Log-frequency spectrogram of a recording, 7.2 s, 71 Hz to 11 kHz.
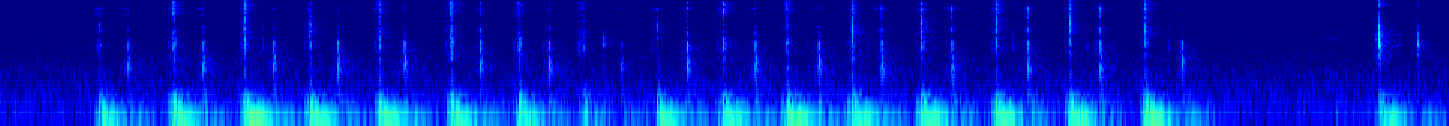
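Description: A single hand slowly types with its fingertips on a black Keychron K3 Pro low-profile mechanical keyboard with plastic keycaps and Gateron Red low-profile switches. Each keystroke gives a short clack with a deep thump underneath and a bright click on top, coming in an uneven, unhurried rhythm. A brief pause falls near the end before a final keystroke.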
